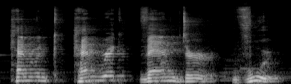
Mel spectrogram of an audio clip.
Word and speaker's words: Henrik van der Voort: Henrik van der Voort. So it's spelled HENIRK VANDER and then VOORT.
